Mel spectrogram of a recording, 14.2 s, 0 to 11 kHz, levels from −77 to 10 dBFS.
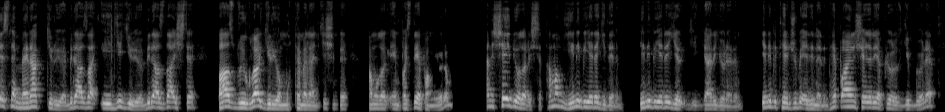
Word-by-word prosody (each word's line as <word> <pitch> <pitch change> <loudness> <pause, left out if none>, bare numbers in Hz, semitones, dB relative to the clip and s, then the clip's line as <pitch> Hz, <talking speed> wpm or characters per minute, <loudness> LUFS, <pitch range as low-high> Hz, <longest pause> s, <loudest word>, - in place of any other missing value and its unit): esne 185 -1 +1
merak 165 +4 +2
giriyor, 110 -4 -3
biraz 150 -1 +1
daha 150 - +1
ilgi 130 +5 +1
giriyor, 100 -6 -1
biraz 145 -1 +1
daha, 155 -2 +1
işte, 150 +1 -5 0.3
bazı 170 -5 +7
duygular 140 +7 +7
giriyor 120 -8 +2
muhtemelen 110 -2 -1
ki 135 - -11
şimdi 115 -2 -8 0.3
tam 115 +1 -1
olarak 120 -1 -3
empati 120 +4 -5
de 150 - +2
yapamıyorum. 200 +3 -2 0.5
Hani, 170 0 -4
şey 200 +3 +5
diyorlar, 135 -9 +3
işte, 100 - -10
"Tamam, 180 +3 -3
yeni 150 +7 0
bir 160 - +1
yere 155 -1 +4
gidelim, 105 - -7 0.2
yeni 160 +5 +1
bir 160 - -1
yere 155 -1 +3
yi 115 -6 -3
ger 110 0 -3
görelim, 105 -2 -8 0.3
yeni 160 +2 0
bir 160 - -3
tecrübe 140 -2 -1
edinelim. 110 -4 -3
Hep 165 +2 -3
aynı 170 -1 +3
şeyleri 150 -2 0
yapıyoruz." 110 -8 -3
gibi, 105 -3 -6
böyle. 95 -4 -4
140 Hz, 195 wpm, -23 LUFS, 115-160 Hz, 0.5 s, bazı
